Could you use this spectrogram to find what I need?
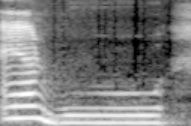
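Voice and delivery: voice dropped right down low. Showing the call used to bring a horse in: dropped low voice. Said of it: "really drop my voice".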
